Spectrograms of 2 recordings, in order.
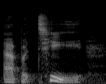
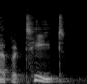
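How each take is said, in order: First: The word ends without any T sound. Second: The final T sound is clearly pronounced. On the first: The speaker calls it right. "It's supposed to be pronounced appetit" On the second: The speaker calls it wrong. "pronouncing it with a T"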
